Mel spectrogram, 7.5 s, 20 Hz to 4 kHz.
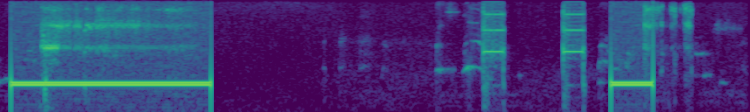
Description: Ringback tone (North America), 440 + 480 Hz.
